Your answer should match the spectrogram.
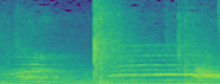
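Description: Kendo bout: a sharp crack of a strike about a second in, followed at once by a long, high, held shout (kiai) lasting about a second.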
